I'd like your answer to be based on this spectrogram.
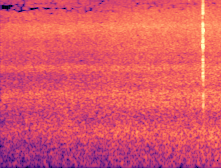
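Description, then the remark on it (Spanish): Gentle ocean surf washes steadily onto the shore, a soft continuous rushing of water, with a faint brief click near the end and no voices; the ocean is calm with no wind at all. “Aunque el océano está bastante relax hoy. Está bastante relax porque no hay nada de viento.”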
